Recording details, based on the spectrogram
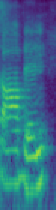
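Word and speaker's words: Samhain: is the Irish holy day in Scotland is pronounced oven but Salman is a very holy beautiful night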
